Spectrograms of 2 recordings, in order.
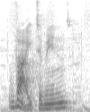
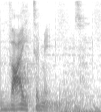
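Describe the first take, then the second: First: It is said with an American pronunciation. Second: The same.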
